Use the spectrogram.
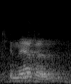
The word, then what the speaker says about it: Cynefin: All right, it's a Welsh word, so it's challenging. So this framework is pronounced Cynefin, which is, doesn't really matter how it translates from Welsh.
